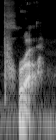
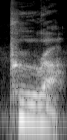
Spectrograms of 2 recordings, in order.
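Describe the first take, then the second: First: The P and R are joined without a vowel. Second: A vowel sound separates the P and R. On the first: The speaker calls it right. "prepare your mouth for both sounds together" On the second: The speaker calls it wrong. "You don't pronounce it separately, not pura"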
